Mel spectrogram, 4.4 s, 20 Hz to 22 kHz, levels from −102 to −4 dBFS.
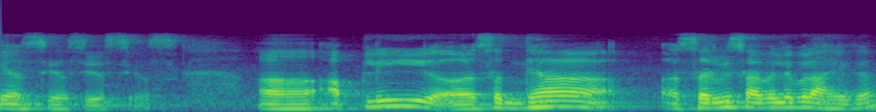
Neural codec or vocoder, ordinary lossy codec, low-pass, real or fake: none; none; none; real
